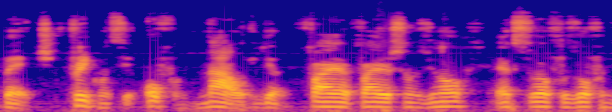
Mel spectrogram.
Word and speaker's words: FHIR: at hl7 fire we so fire pronounce fire stands for f fast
